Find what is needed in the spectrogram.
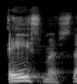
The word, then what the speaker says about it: Abmas: Asmus, thank you. – Because it's spelled A B M A S, but it's pronounced Asmus.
